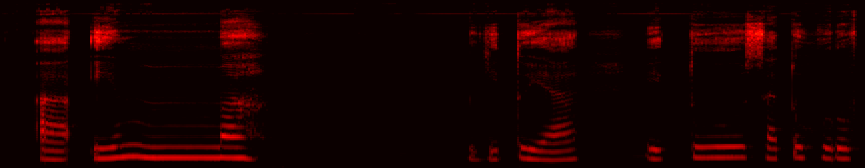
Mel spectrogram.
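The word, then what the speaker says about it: أئمة: Kalau kita mau berhenti, misalnya mau mengambil nafas, jadi tidak dibaca a'immata, bukan seperti itu cara membacanya, tapi a'immah.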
